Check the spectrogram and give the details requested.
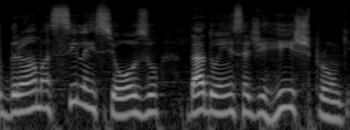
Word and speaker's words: Hirschsprung: silencioso da doença de Hprung. Eu falei certo, doutora? Sim, a pronúncia é essa mesmo. Hisprung.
